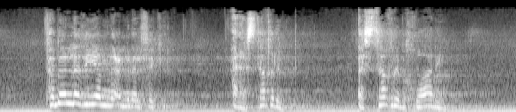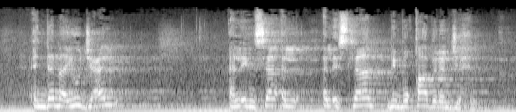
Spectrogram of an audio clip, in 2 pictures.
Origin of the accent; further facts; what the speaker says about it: Kuwait; مخرجات التعليم عندنا في الكويت سيئة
